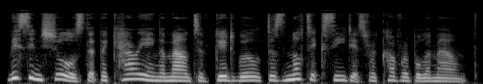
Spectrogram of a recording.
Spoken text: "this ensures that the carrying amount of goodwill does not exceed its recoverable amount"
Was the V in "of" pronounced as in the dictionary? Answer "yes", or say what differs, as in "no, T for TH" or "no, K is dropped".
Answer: yes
